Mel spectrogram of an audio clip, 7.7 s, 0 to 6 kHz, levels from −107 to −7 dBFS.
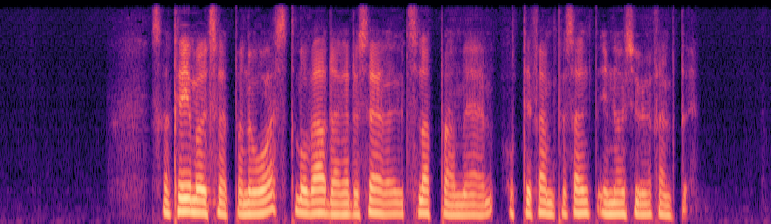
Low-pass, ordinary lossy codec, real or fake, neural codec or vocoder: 5.4 kHz; none; fake; codec, 16 kHz, 1.1 kbps, Voila-Tokenizer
